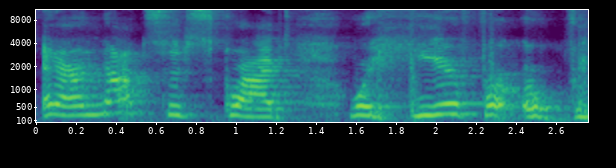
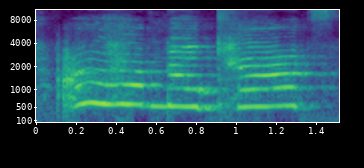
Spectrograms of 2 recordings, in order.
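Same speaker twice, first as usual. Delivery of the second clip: emphatic excited repeat; 12 semitones higher than usual. Real, not acted. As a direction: throw it out high with a laugh. Laughing, repeating her denial.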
